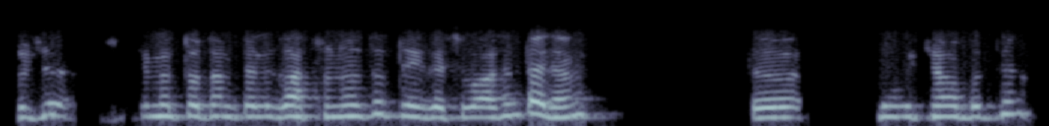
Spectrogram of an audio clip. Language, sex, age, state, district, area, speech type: Kashmiri, male, 30-45, Jammu and Kashmir, Srinagar, rural, conversation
